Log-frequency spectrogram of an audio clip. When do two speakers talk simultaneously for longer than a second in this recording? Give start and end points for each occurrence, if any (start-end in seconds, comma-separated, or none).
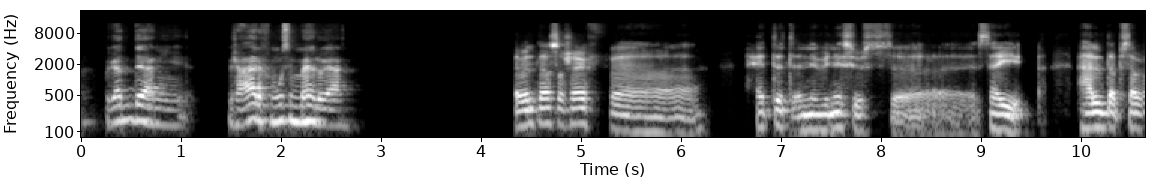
none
